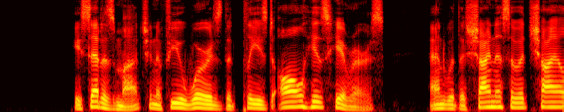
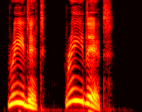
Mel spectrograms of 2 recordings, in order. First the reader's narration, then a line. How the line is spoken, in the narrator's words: they cried from the opposite side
